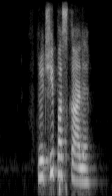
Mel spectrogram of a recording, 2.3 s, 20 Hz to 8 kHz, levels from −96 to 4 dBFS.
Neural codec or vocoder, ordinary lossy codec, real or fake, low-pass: codec, 16 kHz, 6 kbps, DAC; Opus, 16 kbps; fake; 7.2 kHz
